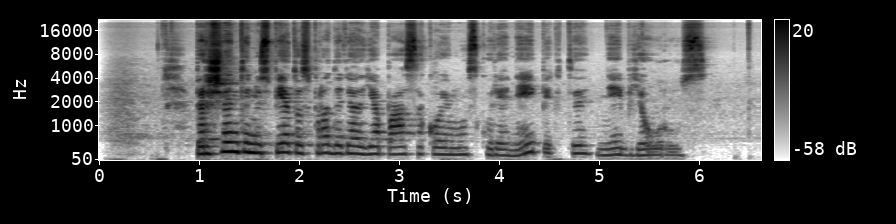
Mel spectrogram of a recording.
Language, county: Lithuanian, Panevėžys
